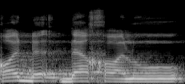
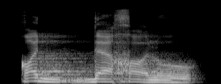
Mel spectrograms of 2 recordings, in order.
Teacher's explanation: meleburkan huruf dal yang pertama kepada dal yang kedua, sehingga yang terdengar adalah satu bunyi suara dal. Tidak boleh kita membaca qalqalah pada huruf dal yang pertama.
